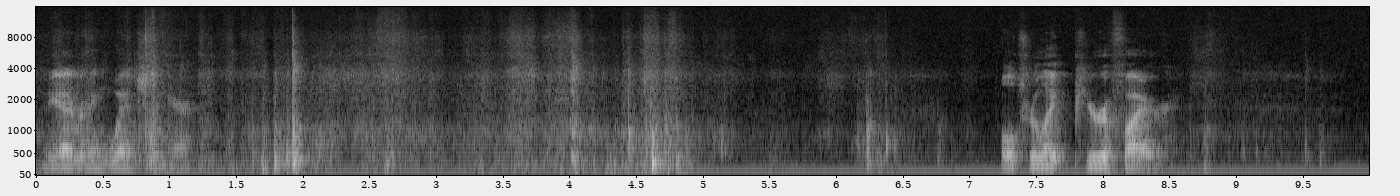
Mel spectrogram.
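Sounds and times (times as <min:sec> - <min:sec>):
cardboard scraping and rustling: 0:00.2 - 0:05.3.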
